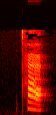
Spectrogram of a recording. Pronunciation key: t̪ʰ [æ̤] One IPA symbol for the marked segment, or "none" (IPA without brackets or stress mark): æ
